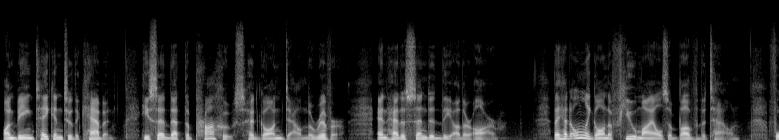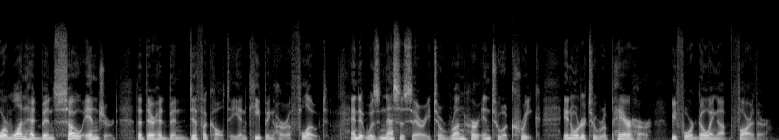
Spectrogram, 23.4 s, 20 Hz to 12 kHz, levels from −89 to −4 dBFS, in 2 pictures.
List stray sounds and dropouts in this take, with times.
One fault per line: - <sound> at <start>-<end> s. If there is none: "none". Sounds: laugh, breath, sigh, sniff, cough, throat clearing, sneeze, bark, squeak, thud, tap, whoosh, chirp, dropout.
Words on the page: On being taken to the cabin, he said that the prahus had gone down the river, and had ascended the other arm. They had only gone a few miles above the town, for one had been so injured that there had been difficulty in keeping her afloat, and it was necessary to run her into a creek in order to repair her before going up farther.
none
